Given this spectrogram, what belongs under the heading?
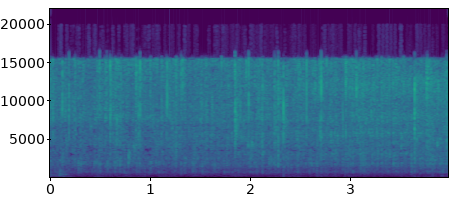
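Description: Shallots and ground paste for vatha kuzhambu sizzle in a pan, a dense, steady hiss with occasional pops and stirring scrapes, close and moderately quiet, with no talk.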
